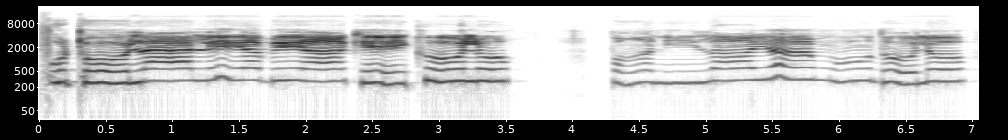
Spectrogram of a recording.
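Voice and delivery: slow, sing-song coaxing to wake her up; drawn-out tender wake-up call; gently rousing a sleepy little sister. Acted. Brother waking sister with halwa.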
